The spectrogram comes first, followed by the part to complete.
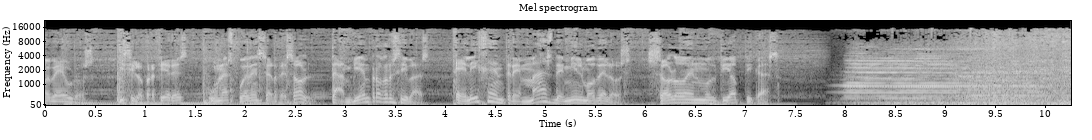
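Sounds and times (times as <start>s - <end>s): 
speech: 0.0s - 8.1s
tram or train horn blaring: 7.8s - 10.2s.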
